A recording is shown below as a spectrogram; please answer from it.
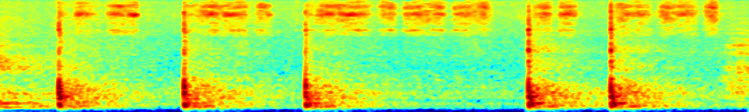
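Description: Pen writing a math solution by hand on paper, in five sharp taps each trailing into a short scratchy stroke, close and quiet.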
